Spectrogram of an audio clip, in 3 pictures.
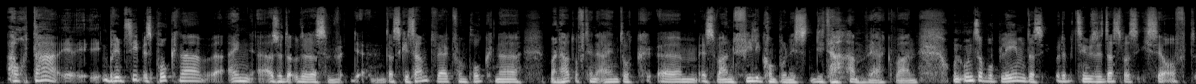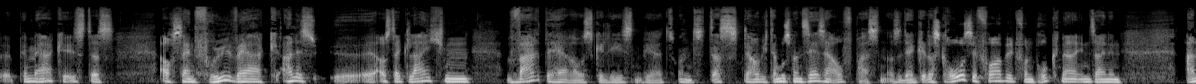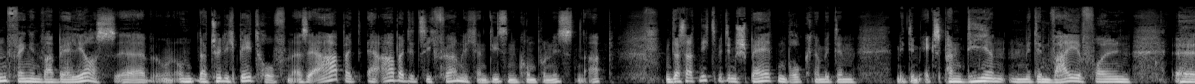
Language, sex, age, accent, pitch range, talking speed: German, male, 40-59, German, 115-145 Hz, 170 wpm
